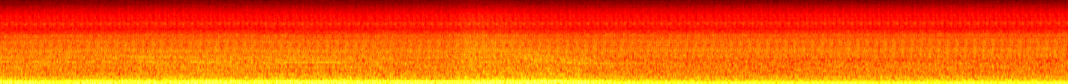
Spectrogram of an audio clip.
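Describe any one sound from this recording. A truck engine hums steadily at speed.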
